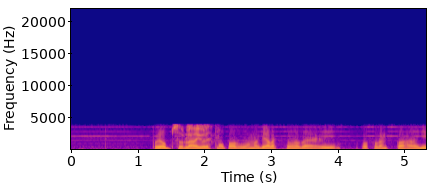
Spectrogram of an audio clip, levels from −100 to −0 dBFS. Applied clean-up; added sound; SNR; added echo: neural separator model SepFormer WHAM!.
